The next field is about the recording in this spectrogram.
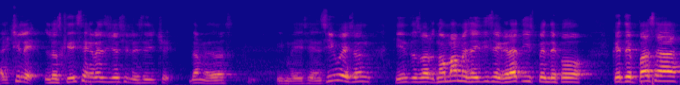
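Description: Talking at a very fast pace with a Mexican accent, a man uses a high pitch, lively intonation and big swings in loudness. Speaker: podcast co-host. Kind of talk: casual chat.

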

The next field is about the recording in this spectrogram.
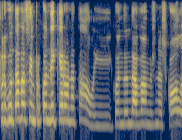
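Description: The woman keeps a moderate tempo. Her intonation shows ordinary pitch variation. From Aveiro district, Portugal. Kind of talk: casual chat.

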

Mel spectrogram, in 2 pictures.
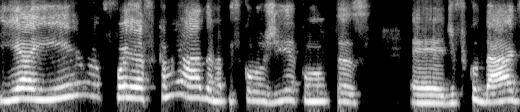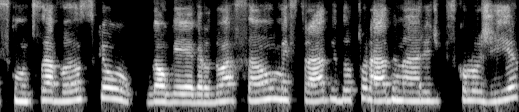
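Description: A woman's voice comes through somewhat breathy. The sound is dry and close, with no echo. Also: medium pitch for a woman, ordinary pitch variation, moderate pace. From Brazil, Brasília (Ceilândia). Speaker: psychologist and university professor. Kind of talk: interview.

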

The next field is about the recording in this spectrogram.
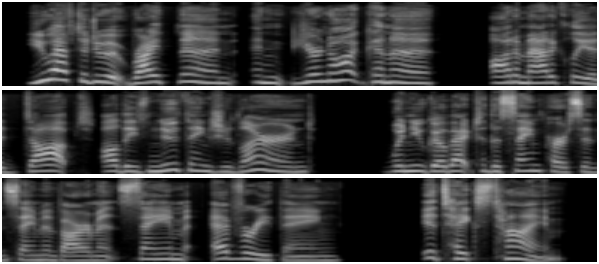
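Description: On a very clean recording with a silent background, a woman in a normal speaking voice talks at a moderate pace, fairly high in pitch with ordinary pitch variation. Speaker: podcast host. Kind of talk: casual chat.

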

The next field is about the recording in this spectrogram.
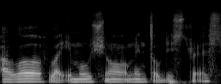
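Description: With a Spanish accent, a man talks at a fairly quick pace. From Guatemala. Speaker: university student. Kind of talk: casual interview.

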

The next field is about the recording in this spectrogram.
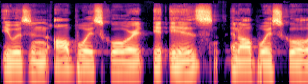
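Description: Recorded very cleanly with a silent background and a dry, close sound with no echo, a man with an American accent speaks at a moderate pace in a normal speaking voice with a fairly low pitch. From New York City, Harlem. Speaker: audio tech company founder. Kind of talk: casual chat.

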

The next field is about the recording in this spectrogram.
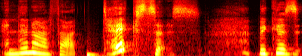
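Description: A woman speaks with a Latvian accent. Her intonation is lively. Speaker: painter. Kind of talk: interview. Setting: in her home. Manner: halting.

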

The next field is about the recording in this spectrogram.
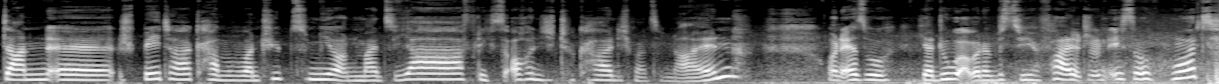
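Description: With noticeable background noise, a woman with a fairly high pitch speaks at a moderate pace and ordinary pitch variation. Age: 20s. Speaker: podcaster. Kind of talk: casual chat. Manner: animated.

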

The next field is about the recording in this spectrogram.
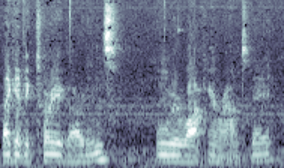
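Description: With an American accent, a man talks in a very deep, low voice amid noticeable background noise and audible room echo. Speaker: amateur rapper. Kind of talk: casual chat. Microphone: poor recording quality.

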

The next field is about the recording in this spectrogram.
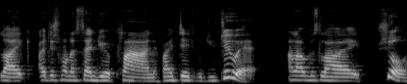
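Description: On a very clean recording with a silent background, a woman with an ordinary speaking voice talks at medium pitch and a fairly quick pace. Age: 30s. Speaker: competitive bodybuilder. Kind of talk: casual chat. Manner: fast.

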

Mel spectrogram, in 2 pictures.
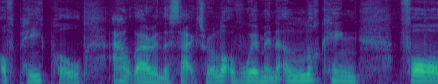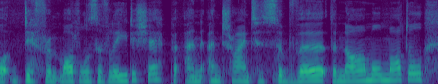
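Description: Speaking with a northern English accent, a woman has a fairly low pitch and a dark, mellow tone. The recording is very clean, with a silent background. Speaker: podcast presenter and museums director. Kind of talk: interview presenting, guided walk-in intro. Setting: on location, walking into a library.

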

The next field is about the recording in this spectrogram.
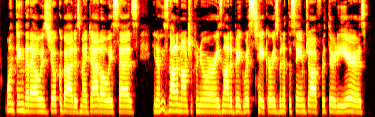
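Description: A woman with a Pacific Northwest accent at a very fast pace with hardly any pauses, fairly low in pitch and flat, monotone in intonation, in a very clean recording with a silent background. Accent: American (Pacific Northwest). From Oregon, Beaverton (Portland suburb), born in India. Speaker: venture capital investor. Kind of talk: interview.

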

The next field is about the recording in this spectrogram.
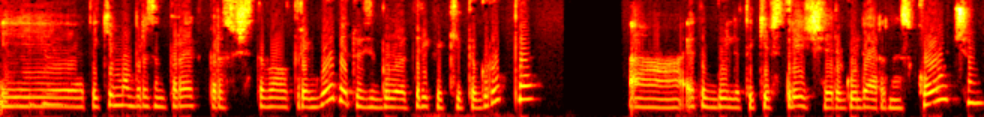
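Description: In a dry, close sound with no echo, a woman at medium pitch speaks at a moderate pace in a calm, relaxed tone that is dark and mellow, with very even loudness and ordinary pitch variation. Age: 30s. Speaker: table-setting stylist. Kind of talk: interview.

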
